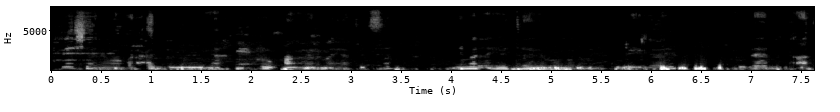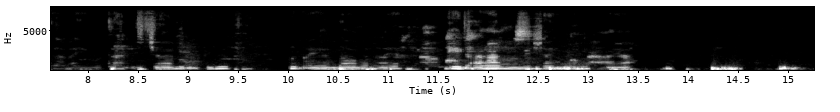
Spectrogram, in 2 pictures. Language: Somali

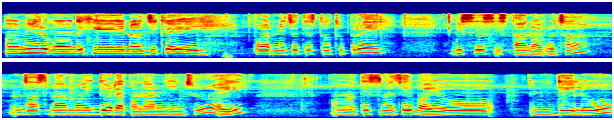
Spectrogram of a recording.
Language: Nepali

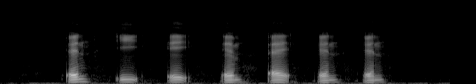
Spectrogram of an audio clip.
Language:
Danish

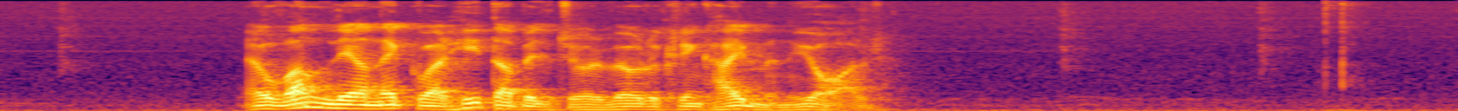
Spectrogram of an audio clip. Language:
Faroese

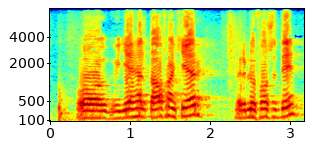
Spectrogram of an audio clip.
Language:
Icelandic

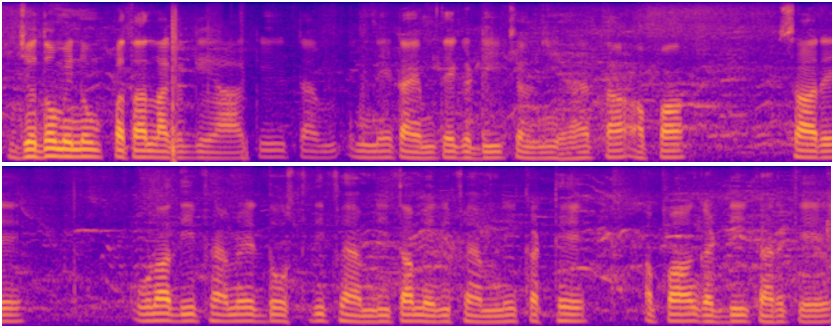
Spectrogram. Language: Punjabi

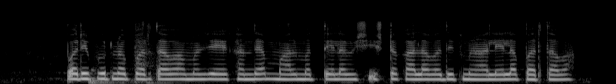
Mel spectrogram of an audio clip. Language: Marathi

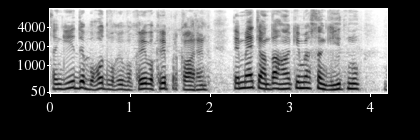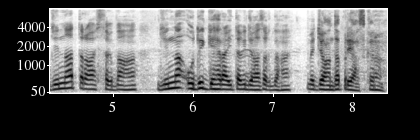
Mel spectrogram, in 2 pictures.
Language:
Punjabi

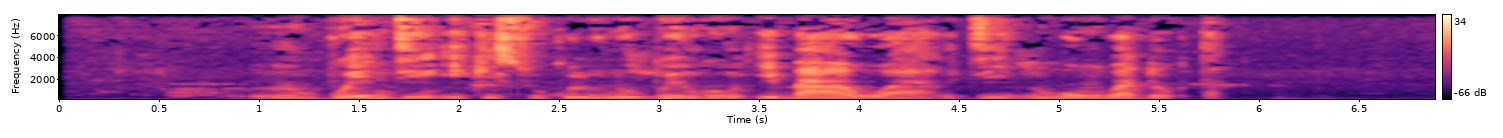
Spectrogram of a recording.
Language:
Bankon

